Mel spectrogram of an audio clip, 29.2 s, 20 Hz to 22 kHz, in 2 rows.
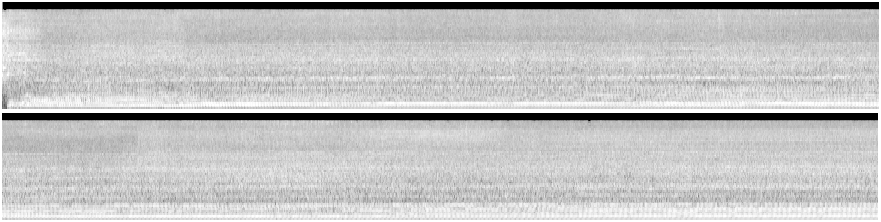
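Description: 2012 Kawasaki ZX-6R's 599 cc inline-four catching and then idling steadily through a Two Brothers aftermarket exhaust. Its idle settles a little lower about halfway through.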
